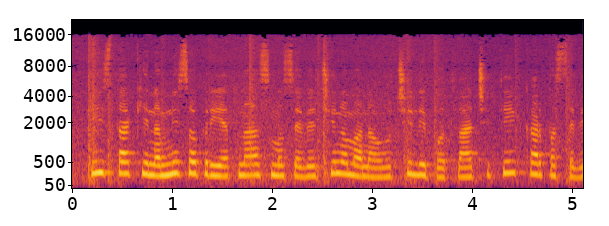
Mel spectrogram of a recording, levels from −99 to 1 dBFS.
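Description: Speech, no technical faults, with room noise sitting about 17 dB below the voice as part of the recording.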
